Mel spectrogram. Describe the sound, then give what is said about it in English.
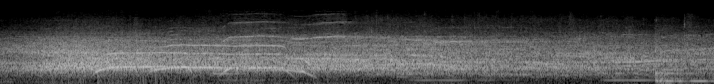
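A large crowd at a concert roars loudly and steadily right after a speaker asks whether we choose fear, with piercing whistles and whoops rising above the sustained wash of cheering throughout. “Listening to this now, I am struck, you could say I'm disturbed, even by that crowd roar after Do We Choose Fear?”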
